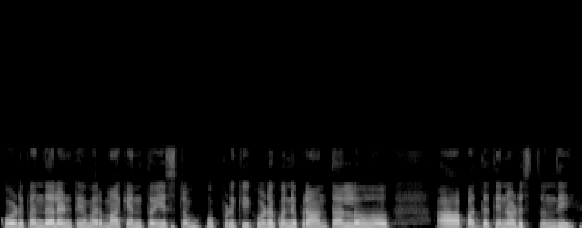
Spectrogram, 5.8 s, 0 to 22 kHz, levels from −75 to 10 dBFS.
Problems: none marked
